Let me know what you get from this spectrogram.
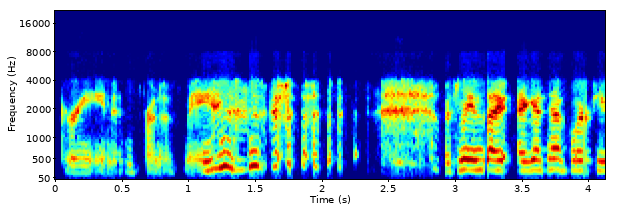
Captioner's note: laughing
